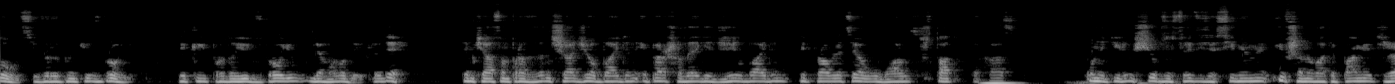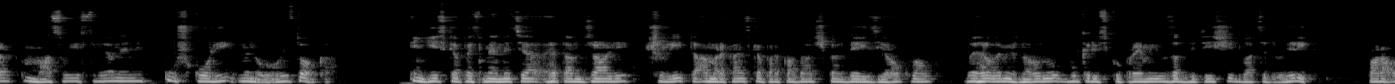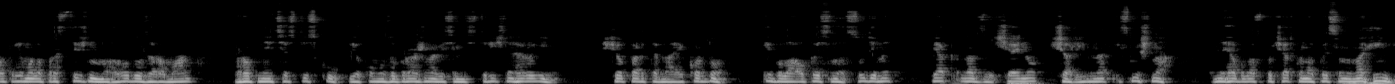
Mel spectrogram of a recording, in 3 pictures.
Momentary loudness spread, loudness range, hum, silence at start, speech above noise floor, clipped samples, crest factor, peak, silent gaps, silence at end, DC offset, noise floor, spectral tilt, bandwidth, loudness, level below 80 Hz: 7 LU; 3 LU; none; 0 s; 33 dB; under 0.1%; 14 dB; -14 dBFS; 17.82-17.94 s; 0 s; under 0.1%; -60 dBFS; -6.5 dB/octave; 13 kHz; -28 LUFS; -44 dBFS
